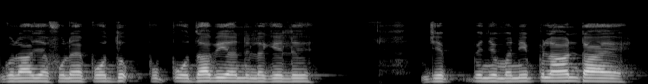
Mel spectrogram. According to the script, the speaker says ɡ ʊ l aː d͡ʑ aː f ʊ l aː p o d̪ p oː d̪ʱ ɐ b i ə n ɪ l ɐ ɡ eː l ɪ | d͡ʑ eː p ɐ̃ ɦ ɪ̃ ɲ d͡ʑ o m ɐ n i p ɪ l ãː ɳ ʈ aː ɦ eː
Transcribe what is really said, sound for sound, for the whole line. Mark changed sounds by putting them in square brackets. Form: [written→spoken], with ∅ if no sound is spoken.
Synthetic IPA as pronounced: ɡ ʊ l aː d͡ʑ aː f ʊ l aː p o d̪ p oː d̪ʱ [ɐ→a] b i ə n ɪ l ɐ ɡ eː l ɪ | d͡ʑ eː p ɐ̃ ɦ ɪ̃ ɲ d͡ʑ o m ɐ n i p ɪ l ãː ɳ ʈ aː ɦ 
